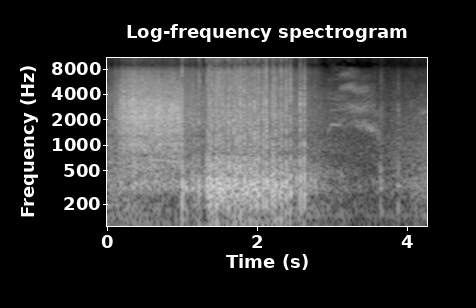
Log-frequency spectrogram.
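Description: Fireworks fired from a tower close overhead: a loud rushing of launching sparks that thickens into rapid crackling about a second in, then dies away after about two and a half seconds.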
